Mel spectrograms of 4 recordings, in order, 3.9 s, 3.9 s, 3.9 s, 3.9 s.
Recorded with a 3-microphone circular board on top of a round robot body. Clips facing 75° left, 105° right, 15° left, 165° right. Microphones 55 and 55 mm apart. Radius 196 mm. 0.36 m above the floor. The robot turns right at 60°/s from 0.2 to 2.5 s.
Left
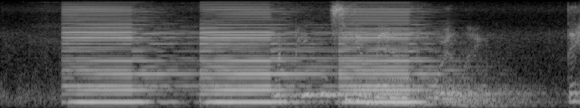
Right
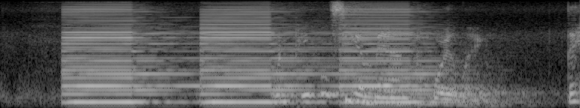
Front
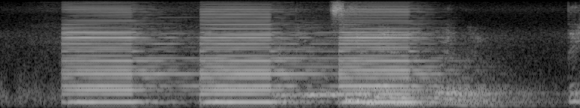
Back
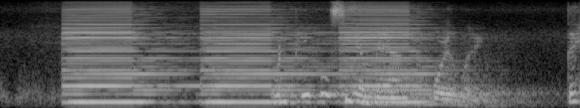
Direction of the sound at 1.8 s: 150° left.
